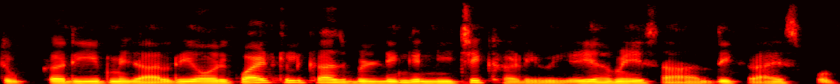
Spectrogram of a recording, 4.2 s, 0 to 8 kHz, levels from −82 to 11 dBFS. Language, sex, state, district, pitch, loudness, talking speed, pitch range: Hindi, male, Uttar Pradesh, Gorakhpur, 135 Hz, -17 LUFS, 330 wpm, 125-145 Hz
